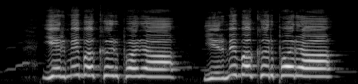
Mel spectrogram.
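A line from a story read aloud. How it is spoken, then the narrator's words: Shouting. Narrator (Turkish): diye bağırıyormuş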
